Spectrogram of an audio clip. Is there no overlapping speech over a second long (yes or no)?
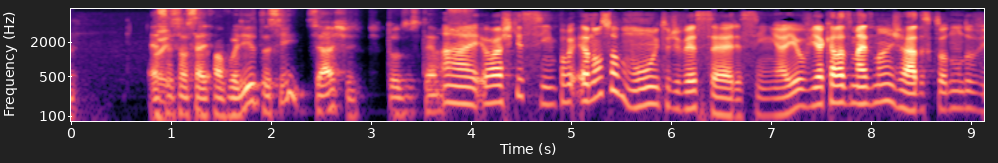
yes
